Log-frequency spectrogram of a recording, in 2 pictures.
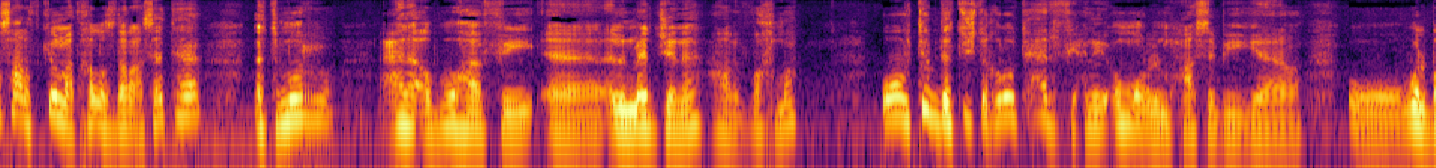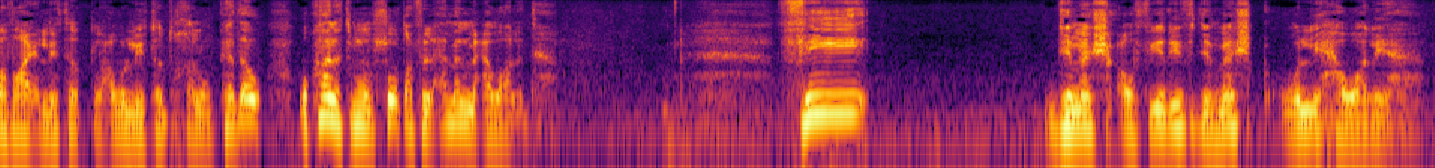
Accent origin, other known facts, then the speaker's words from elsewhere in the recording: Kuwait; حتى أنه أصبح ماركة معروفة جدا عندنا في الكويت. اسأل أي شخص في الكويت راح يقول لك فلان معروف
